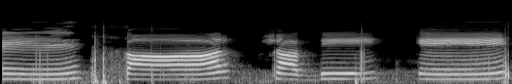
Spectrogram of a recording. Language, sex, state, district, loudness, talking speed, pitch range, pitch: Hindi, female, Punjab, Fazilka, -13 LUFS, 45 wpm, 235-255 Hz, 245 Hz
